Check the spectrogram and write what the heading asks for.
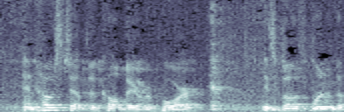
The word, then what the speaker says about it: Report: a frequent guest on the co be report but uh or Rapport I guess is the proper pronunciation uh we're delighted that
